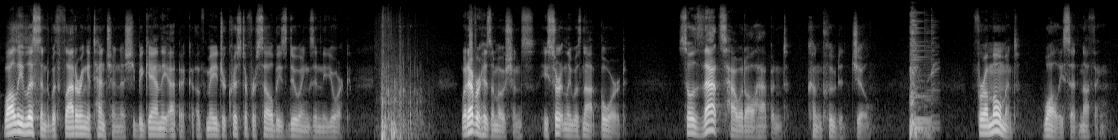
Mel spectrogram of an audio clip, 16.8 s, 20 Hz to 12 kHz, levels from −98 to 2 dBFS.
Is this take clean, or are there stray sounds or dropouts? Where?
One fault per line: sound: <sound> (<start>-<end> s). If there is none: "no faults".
sound: thud (5.6-6.6 s)
sound: thud (13.6-14.1 s)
